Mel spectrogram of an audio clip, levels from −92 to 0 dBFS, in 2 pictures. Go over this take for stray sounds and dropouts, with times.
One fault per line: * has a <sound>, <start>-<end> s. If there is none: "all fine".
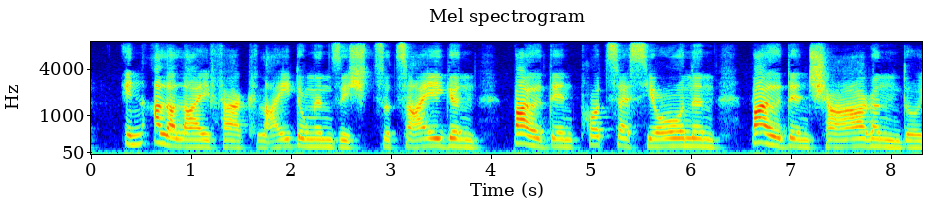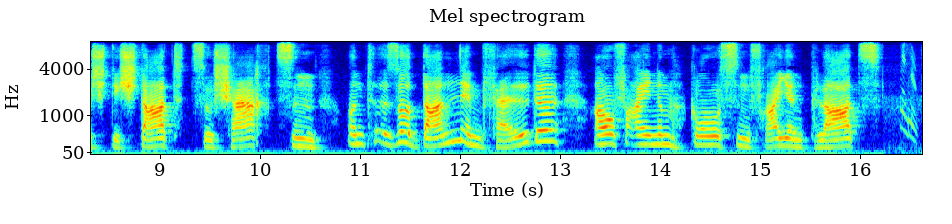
* has a chirp, 16.4-16.6 s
